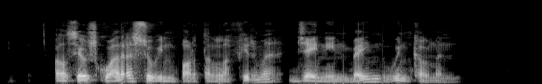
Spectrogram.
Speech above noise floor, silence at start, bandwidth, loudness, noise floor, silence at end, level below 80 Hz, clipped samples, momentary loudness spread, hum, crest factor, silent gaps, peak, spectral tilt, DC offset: 59 dB; 0.55 s; 8.2 kHz; -19 LUFS; -77 dBFS; 0.85 s; -52 dBFS; under 0.1%; 11 LU; none; 18 dB; none; -2 dBFS; -4.5 dB/octave; under 0.1%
